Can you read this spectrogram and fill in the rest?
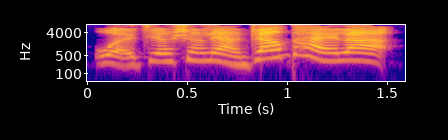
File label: left, female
